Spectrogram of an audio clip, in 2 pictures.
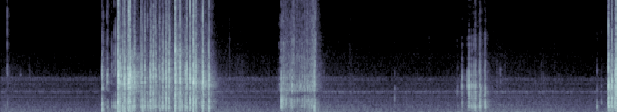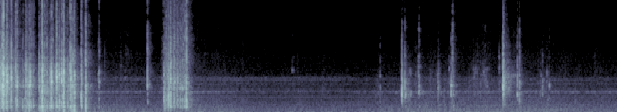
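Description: A deck of playing cards being shuffled by hand in separate bursts. There is a long one about a second in, short ones around three and five seconds, another long one around six seconds and a brief one near eight seconds, then a few light card clicks near the end.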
